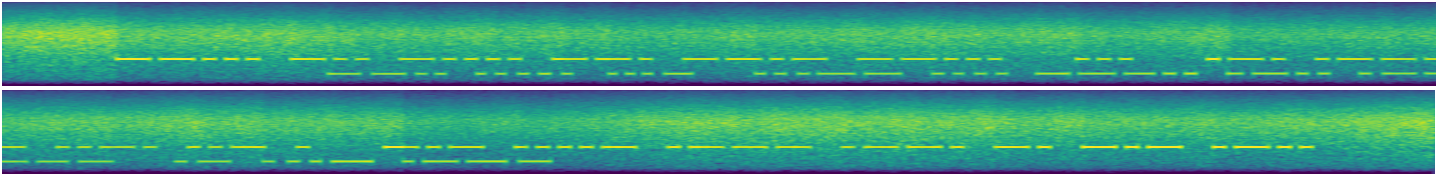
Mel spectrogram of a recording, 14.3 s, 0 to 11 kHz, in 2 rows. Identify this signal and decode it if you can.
Morse code, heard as two keyed tones, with radio static. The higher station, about 22 wpm, 1080 Hz: 7D6GQ7 S RJFUE K4JPNKL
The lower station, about 23 wpm, 510 Hz: Z5V 3H8L1 AVJ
